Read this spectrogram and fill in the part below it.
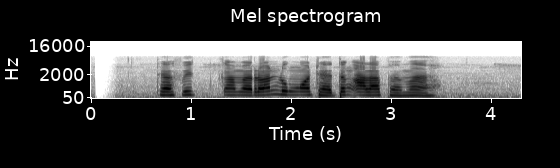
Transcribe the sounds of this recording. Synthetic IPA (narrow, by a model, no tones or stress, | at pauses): d̪̥a̤fɪt̪̚kaməɾɔnluŋɔɖ̥ä̤t̪əŋalab̥a̤ma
